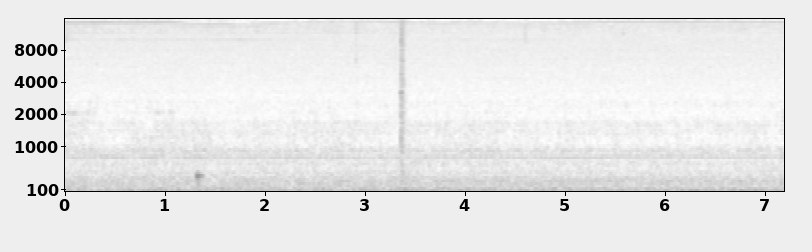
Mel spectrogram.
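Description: A BMW 2 Series Active Tourer 223i idles steadily after starting, a low, even engine rumble with a faint thin tone and one brief click, heard on its own without talking.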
